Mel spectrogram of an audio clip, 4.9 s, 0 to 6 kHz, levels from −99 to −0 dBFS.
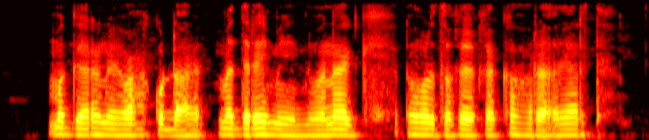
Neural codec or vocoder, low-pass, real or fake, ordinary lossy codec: vocoder, 44.1 kHz, 128 mel bands every 512 samples, BigVGAN v2; 5.4 kHz; fake; none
